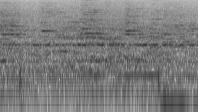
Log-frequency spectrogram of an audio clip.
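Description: The dark ride's show soundtrack: a steady mix of held tones and noise from the attraction's speakers.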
